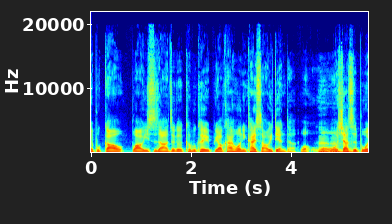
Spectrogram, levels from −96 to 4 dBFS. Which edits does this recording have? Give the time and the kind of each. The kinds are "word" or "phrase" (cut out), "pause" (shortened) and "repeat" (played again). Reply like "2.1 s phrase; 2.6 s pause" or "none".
4.1 s pause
